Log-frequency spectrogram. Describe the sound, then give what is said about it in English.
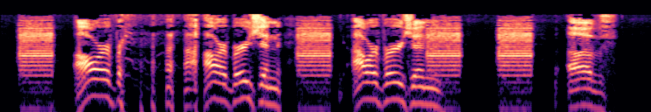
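A loud, flat novelty buzzer, a special Truth Seeker buzzer used as a BS detector during coverage of Bush's State of the Union, blares in several short bursts, alternating with a person talking between the blasts. “Welcome to the commercial-free coverage of Bush's State of the Union, complete with my sarcastic remarks and special Truth Seeker buzzer.”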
